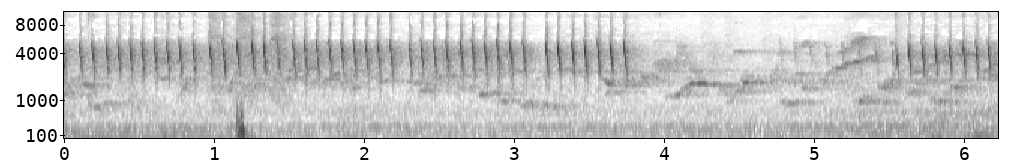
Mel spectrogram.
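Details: A bar-winged prinia's provoking song: rapid high trills of sharp repeated notes, a pause filled with soft twittering from other birds, then the fast trill resumes.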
